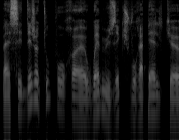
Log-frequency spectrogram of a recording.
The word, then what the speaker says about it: Ouèbe: Le web s'écrit O-U-E-B-E.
